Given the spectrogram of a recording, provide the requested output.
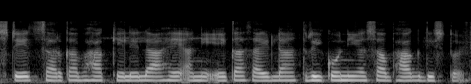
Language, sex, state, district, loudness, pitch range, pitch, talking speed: Marathi, female, Maharashtra, Solapur, -23 LUFS, 180-190 Hz, 185 Hz, 165 wpm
